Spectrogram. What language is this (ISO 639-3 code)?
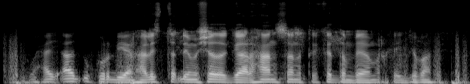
som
